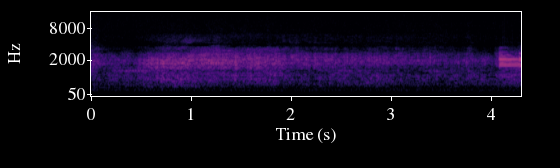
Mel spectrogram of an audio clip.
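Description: Faint steady hiss of noise in a gap between loud music, rising slightly about half a second in and then slowly fading.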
